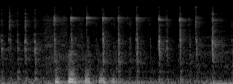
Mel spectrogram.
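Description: Typing on a computer keyboard: a quick run of key clicks while code is edited. A brief low vocal sound comes in under the keys about half a second in.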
